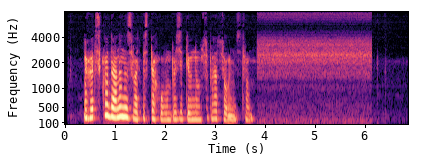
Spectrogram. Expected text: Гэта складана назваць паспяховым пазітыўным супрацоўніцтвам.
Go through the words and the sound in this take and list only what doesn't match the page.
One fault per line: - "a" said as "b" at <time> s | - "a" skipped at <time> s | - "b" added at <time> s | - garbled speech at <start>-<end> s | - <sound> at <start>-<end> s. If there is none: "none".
none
